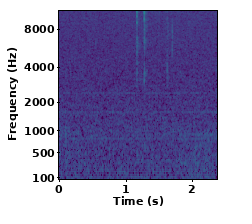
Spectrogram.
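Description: Near silence, with two faint computer-mouse clicks close together a little over a second in.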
